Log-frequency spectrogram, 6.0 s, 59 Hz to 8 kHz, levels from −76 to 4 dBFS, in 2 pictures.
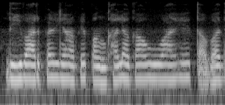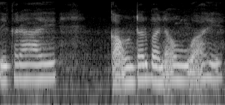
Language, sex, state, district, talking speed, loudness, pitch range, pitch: Hindi, female, Odisha, Nuapada, 160 wpm, -18 LUFS, 185-200 Hz, 200 Hz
